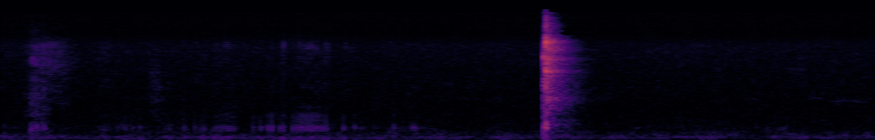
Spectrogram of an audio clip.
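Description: Quiet room with a low steady hum and faint movement sounds; a single sharp click or knock about four seconds in stands out as the loudest sound.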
